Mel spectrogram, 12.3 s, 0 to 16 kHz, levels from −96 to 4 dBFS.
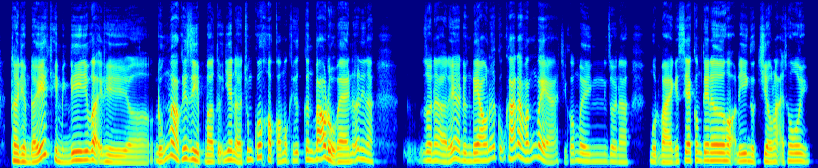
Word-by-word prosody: Thời 170 Hz, -2 st, +4 dB
điểm 150 Hz, -3 st, 0 dB
đấy 145 Hz, +1 st, +5 dB
ấy, 295 Hz, -, +4 dB
thì 195 Hz, -, -2 dB
mình 135 Hz, -3 st, -6 dB
đi 180 Hz, +3 st, +5 dB
như 190 Hz, 0 st, +4 dB
vậy 195 Hz, -4 st, +4 dB
thì, 135 Hz, -3 st, -2 dB
ờ, 125 Hz, -1 st, -6 dB
đúng 150 Hz, -2 st, -2 dB
vào 270 Hz, -7 st, +4 dB
cái 220 Hz, +2 st, +1 dB
dịp 195 Hz, -5 st, +1 dB
mà 150 Hz, -1 st, +1 dB
tự 145 Hz, -, -6 dB
nhiên 190 Hz, +2 st, 0 dB
ở 140 Hz, -, 0 dB
Trung 195 Hz, +7 st, -7 dB
Quốc 255 Hz, +3 st, +1 dB
họ 190 Hz, -, +1 dB
có 145 Hz, -, -4 dB
một 175 Hz, -, -5 dB
cái 175 Hz, 0 st, -6 dB
cơn 195 Hz, -3 st, -3 dB
bão 205 Hz, -, +6 dB
đổ 195 Hz, -9 st, +4 dB
về 145 Hz, +1 st, +1 dB
nữa, 165 Hz, +6 st, -4 dB
nên 205 Hz, -2 st, -5 dB
là 170 Hz, -3 st, -5 dB, 0.7 s
rồi 180 Hz, +1 st, -2 dB
nà 175 Hz, 0 st, -3 dB
ở 150 Hz, -3 st, -1 dB
đấy 155 Hz, -, 0 dB
là 210 Hz, -, -1 dB
đường 170 Hz, -3 st, -5 dB
đèo 170 Hz, 0 st, +3 dB
nữa 220 Hz, -, -4 dB
cũng 215 Hz, -, -9 dB
khá 215 Hz, -3 st, +2 dB
nà 260 Hz, -, +2 dB
vắng 215 Hz, +4 st, -4 dB
vẻ. 140 Hz, -, 0 dB
Chỉ 160 Hz, -, -22 dB
có 160 Hz, -, -8 dB
mình 155 Hz, -2 st, -6 dB
rồi 150 Hz, -1 st, -5 dB
nà 140 Hz, -1 st, -7 dB, 0.3 s
một 150 Hz, -2 st, -4 dB
vài 135 Hz, 0 st, 0 dB
cái 145 Hz, -, -6 dB
xe 175 Hz, +4 st, +2 dB
container 175 Hz, 0 st, +1 dB, 0.2 s
họ 170 Hz, -, 0 dB
đi 165 Hz, +1 st, 0 dB
ngược 150 Hz, -3 st, -4 dB
chiều 155 Hz, -2 st, -1 dB
lại 150 Hz, -, -5 dB
thôi. 165 Hz, -3 st, -2 dB
165 Hz, 300 wpm, -25 LUFS, 150-185 Hz, 0.7 s, bão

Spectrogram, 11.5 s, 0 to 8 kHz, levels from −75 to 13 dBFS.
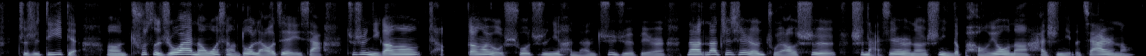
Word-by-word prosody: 这 215 Hz, -, -3 dB
是 215 Hz, +1 st, -2 dB
第 235 Hz, +3 st, -2 dB
一 275 Hz, -, 0 dB
点。 -, -, -2 dB, 0.2 s
呃， 190 Hz, -1 st, 0 dB
除 280 Hz, -, -4 dB
此 255 Hz, -6 st, +3 dB
之 225 Hz, +4 st, +4 dB
外 275 Hz, +1 st, +8 dB
呢， 215 Hz, -5 st, +4 dB
我 220 Hz, +3 st, +3 dB
想 220 Hz, -6 st, -4 dB
多 230 Hz, +2 st, +3 dB
了 195 Hz, -3 st, +2 dB
解 210 Hz, -3 st, +1 dB
一 170 Hz, -, -5 dB
下， 185 Hz, 0 st, -2 dB, 0.2 s
就 260 Hz, -, -7 dB
是 275 Hz, 0 st, -1 dB
你 215 Hz, -5 st, +3 dB
刚 210 Hz, +2 st, +6 dB
刚 230 Hz, +2 st, +3 dB
常 -, -, -13 dB, 0.2 s
刚 220 Hz, 0 st, +3 dB
刚 240 Hz, +1 st, +3 dB
有 175 Hz, -8 st, 0 dB
说 215 Hz, +3 st, -3 dB
就 215 Hz, -, -12 dB
是 220 Hz, -, -4 dB
你 210 Hz, +1 st, 0 dB
很 190 Hz, -4 st, -9 dB
难 170 Hz, +2 st, -9 dB
拒 245 Hz, +3 st, -5 dB
绝 195 Hz, -3 st, -5 dB
别 180 Hz, -1 st, -8 dB
人， 180 Hz, +2 st, -5 dB, 0.2 s
那 235 Hz, -1 st, +5 dB
那 260 Hz, +2 st, +2 dB
这 260 Hz, +2 st, -4 dB
些 265 Hz, +2 st, -2 dB
人 220 Hz, -1 st, +2 dB
主 175 Hz, -, -9 dB
要 185 Hz, +3 st, -1 dB
是 215 Hz, 0 st, 0 dB
是 240 Hz, -, -5 dB
哪 210 Hz, -, -1 dB
些 225 Hz, -, -2 dB
人 215 Hz, -3 st, +2 dB
呢？ 195 Hz, +1 st, -2 dB
是 230 Hz, -, -3 dB
你 200 Hz, -4 st, +2 dB
的 205 Hz, -, -1 dB
朋 175 Hz, -1 st, -7 dB
友 225 Hz, 0 st, +4 dB
呢？ 195 Hz, -1 st, 0 dB
还 180 Hz, -, -5 dB
是 190 Hz, +4 st, -6 dB
你 190 Hz, 0 st, -3 dB
的 -, -, -11 dB
家 215 Hz, +2 st, +3 dB
人 210 Hz, -3 st, +1 dB
呢？ 190 Hz, +1 st, -8 dB
215 Hz, 330 characters per minute, -24 LUFS, 195-235 Hz, 0.2 s, 外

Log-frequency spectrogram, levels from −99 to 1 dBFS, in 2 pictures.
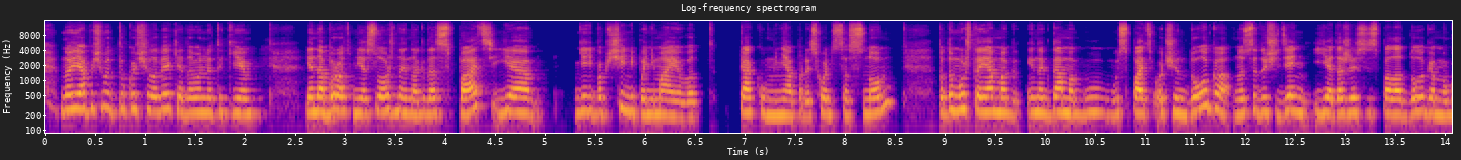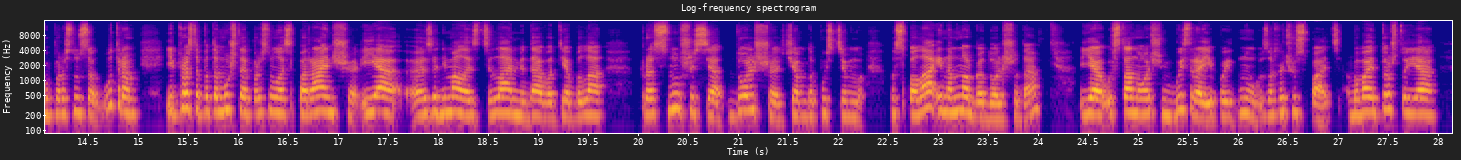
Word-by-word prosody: Но 260 Hz, +1 st, 0 dB
я 275 Hz, 0 st, +4 dB
почему-то 285 Hz, -2 st, -6 dB
такой 275 Hz, +1 st, -6 dB
человек. 275 Hz, 0 st, -2 dB
Я 245 Hz, -, 0 dB
довольно-таки 230 Hz, -1 st, -3 dB, 0.5 s
я 235 Hz, -, +3 dB
наоборот, 240 Hz, 0 st, +3 dB
мне 220 Hz, -1 st, -2 dB
сложно 240 Hz, +1 st, 0 dB
иногда 220 Hz, -1 st, -1 dB
спать. 220 Hz, 0 st, +2 dB
Я 230 Hz, -1 st, +2 dB, 0.4 s
я 240 Hz, +2 st, -4 dB
ни 245 Hz, -, -5 dB
вообще 235 Hz, +5 st, -3 dB
не 245 Hz, -, -4 dB
понимаю, 215 Hz, -3 st, -2 dB
вот, 190 Hz, +1 st, -5 dB, 0.3 s
как 230 Hz, 0 st, +2 dB
у 230 Hz, -, -4 dB
меня 210 Hz, -1 st, -2 dB
происходит 210 Hz, +2 st, -5 dB
со 210 Hz, 0 st, -6 dB
сном. 225 Hz, -, -1 dB, 0.4 s
Потому 260 Hz, +3 st, +2 dB
что 265 Hz, -2 st, 0 dB
я 235 Hz, 0 st, +5 dB
мог 230 Hz, -2 st, 0 dB
иногда 230 Hz, 0 st, +1 dB
могу 220 Hz, 0 st, -4 dB
спать 225 Hz, -1 st, +5 dB
очень 225 Hz, 0 st, -3 dB
долго, 280 Hz, +6 st, +1 dB
но 210 Hz, -, -8 dB
на 215 Hz, -, -1 dB
следующий 235 Hz, -2 st, -3 dB
день 240 Hz, -3 st, -1 dB
я, 225 Hz, 0 st, 0 dB
даже 220 Hz, +1 st, +1 dB
если 230 Hz, -1 st, -3 dB
спала 220 Hz, -1 st, +4 dB
долго, 225 Hz, +2 st, -2 dB
могу 210 Hz, 0 st, -4 dB
проснуться 220 Hz, +2 st, -3 dB
утром. 240 Hz, -9 st, -2 dB, 0.3 s
И 250 Hz, -, -3 dB
просто 280 Hz, +1 st, +4 dB
потому, 245 Hz, 0 st, 0 dB
что 260 Hz, -1 st, -1 dB
я 230 Hz, -, -2 dB
проснулась 225 Hz, 0 st, -1 dB
пораньше, 230 Hz, -2 st, +2 dB
и -, -, -5 dB
я, 245 Hz, +5 st, +4 dB
э, 295 Hz, -8 st, 0 dB
занималась 225 Hz, -3 st, +2 dB
делами. 220 Hz, 0 st, 0 dB
Да, 200 Hz, 0 st, +3 dB
вот, 185 Hz, +1 st, -3 dB
я 195 Hz, -1 st, -1 dB
была 195 Hz, +1 st, -1 dB, 0.4 s
проснувшейся 225 Hz, -2 st, +1 dB
дольше, 235 Hz, -4 st, -1 dB
чем, 195 Hz, +2 st, -4 dB
допустим, 200 Hz, -1 st, -7 dB, 0.3 s
спала, 225 Hz, +6 st, +4 dB
и 250 Hz, -, -1 dB
намного 230 Hz, -5 st, +2 dB
дольше, 175 Hz, +1 st, -2 dB
да. 245 Hz, +7 st, -4 dB, 0.4 s
Я 215 Hz, -1 st, +8 dB
устану 230 Hz, -1 st, +3 dB
очень 220 Hz, 0 st, -2 dB
быстро 255 Hz, -2 st, +2 dB
и 180 Hz, -, +3 dB
пой 190 Hz, 0 st, -4 dB
ну, 220 Hz, -4 st, -6 dB
захочу 225 Hz, +4 st, -6 dB
спать. 230 Hz, -2 st, -2 dB
А -, -, -16 dB
бывает 230 Hz, +2 st, +3 dB
то, 270 Hz, +3 st, 0 dB
что 270 Hz, -3 st, -5 dB
я, 220 Hz, -2 st, +3 dB
225 Hz, 185 wpm, -23 LUFS, 215-240 Hz, 0.5 s, Я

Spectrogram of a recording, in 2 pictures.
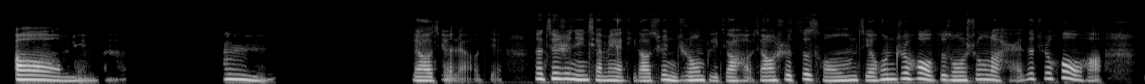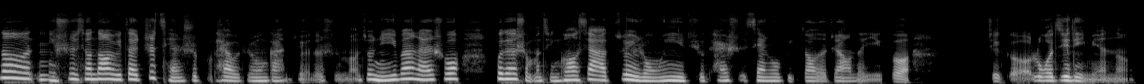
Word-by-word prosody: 哦， 210 Hz, -4 st, +6 dB
明 170 Hz, +2 st, -6 dB
白， 195 Hz, +2 st, -24 dB, 1.1 s
嗯。 220 Hz, -4 st, +1 dB, 1.4 s
了 180 Hz, -1 st, +3 dB
解 -, -, -10 dB
了 -, -, -15 dB, 0.2 s
解， -, -, -22 dB, 0.3 s
那 255 Hz, -1 st, +4 dB
其 265 Hz, +3 st, +3 dB
实 255 Hz, 0 st, +3 dB
您 215 Hz, -3 st, +5 dB
前 200 Hz, -2 st, -2 dB
面 190 Hz, 0 st, +1 dB
也 175 Hz, -, -1 dB
提 165 Hz, 0 st, -16 dB
到， 170 Hz, 0 st, +1 dB
其 -, -, -17 dB
实 220 Hz, -, 0 dB
你 185 Hz, -4 st, +3 dB
这 180 Hz, -, -9 dB
种 195 Hz, +1 st, +3 dB
比 175 Hz, -3 st, -8 dB
较 175 Hz, 0 st, -2 dB
好 170 Hz, 0 st, -6 dB
像 190 Hz, +1 st, -1 dB
是 215 Hz, +2 st, -2 dB
自 230 Hz, +3 st, -1 dB
从 180 Hz, +1 st, -1 dB
结 185 Hz, -1 st, -3 dB
婚 235 Hz, +5 st, +3 dB
之 265 Hz, +2 st, +1 dB
后， 245 Hz, -4 st, +3 dB
自 215 Hz, +2 st, -4 dB
从 195 Hz, 0 st, +2 dB
生 230 Hz, +3 st, -2 dB
了 205 Hz, -3 st, +1 dB
孩 180 Hz, -, -13 dB
子 255 Hz, +3 st, -5 dB
之 265 Hz, +2 st, -5 dB
后 255 Hz, -5 st, +2 dB
哈。 170 Hz, -2 st, -8 dB, 0.4 s
那 300 Hz, -3 st, +4 dB
你 215 Hz, -5 st, -2 dB
是 240 Hz, +7 st, -2 dB
相 245 Hz, +2 st, +2 dB
当 245 Hz, -1 st, +5 dB
于 225 Hz, -, +3 dB
在 230 Hz, +1 st, +2 dB
之 295 Hz, +7 st, -3 dB
前 165 Hz, -10 st, -5 dB
是 175 Hz, +3 st, -7 dB
不 -, -, -25 dB
太 180 Hz, +2 st, -3 dB
有 165 Hz, -2 st, -1 dB
这 -, -, -23 dB
种 165 Hz, 0 st, -1 dB
感 170 Hz, +4 st, -6 dB
觉 -, -, -14 dB
的 -, -, -12 dB
是 -, -, -21 dB
吗？ 225 Hz, -1 st, -14 dB
就 230 Hz, +2 st, -1 dB
你 195 Hz, -1 st, +5 dB
一 215 Hz, -, +4 dB
般 255 Hz, +1 st, +4 dB
来 220 Hz, -1 st, +3 dB
说， 250 Hz, 0 st, +2 dB, 0.3 s
会 260 Hz, -, +4 dB
在 250 Hz, 0 st, +6 dB
什 -, -, -4 dB
么 170 Hz, -, -6 dB
情 165 Hz, -1 st, -5 dB
况 200 Hz, +3 st, +3 dB
下 210 Hz, -2 st, +2 dB
最 210 Hz, +1 st, +2 dB
容 170 Hz, 0 st, +1 dB
易 180 Hz, -2 st, +4 dB
去 170 Hz, +1 st, -11 dB
开 175 Hz, +1 st, -6 dB
始 195 Hz, +2 st, -12 dB
陷 175 Hz, -2 st, -2 dB
入 170 Hz, 0 st, -1 dB
比 165 Hz, -, -15 dB
较 165 Hz, -1 st, -3 dB
的 -, -, -7 dB
这 170 Hz, -, -11 dB
样 155 Hz, -1 st, -5 dB
的 -, -, -11 dB
一 -, -, -14 dB
个 -, -, -2 dB, 0.8 s
这 -, -, -10 dB
个 -, -, -10 dB
逻 180 Hz, 0 st, +1 dB
辑 185 Hz, +2 st, +3 dB
里 170 Hz, -3 st, -1 dB
面 -, -, -11 dB
呢？ 235 Hz, -, -14 dB
195 Hz, 255 characters per minute, -21 LUFS, 175-230 Hz, 1.4 s, 哦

